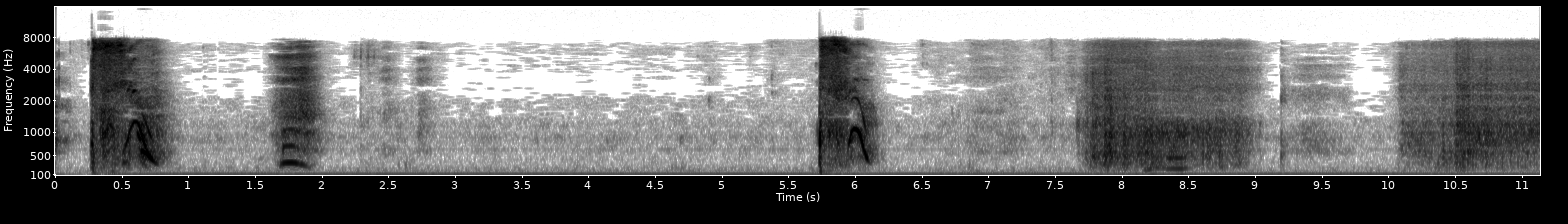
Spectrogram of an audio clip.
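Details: A person who is sick has a sneezing fit: two loud, abrupt sneezes with a sharp 'choo', a softer sneeze-like burst between them, then noisy sniffing. The fit includes false starts and nose-blowing.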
